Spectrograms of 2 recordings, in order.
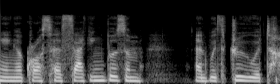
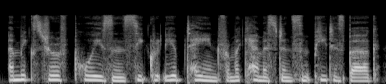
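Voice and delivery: ordinary delivery

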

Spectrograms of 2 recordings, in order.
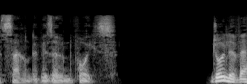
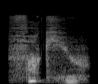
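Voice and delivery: whispered, much softer curse; very quietly; 9 dB quieter than usual. Acted. Lededja cursing Veppers from her hiding place, whispered. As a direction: breathe the curse out under your breath. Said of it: "very, very quietly".

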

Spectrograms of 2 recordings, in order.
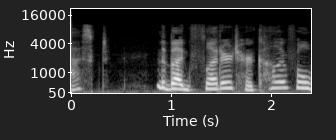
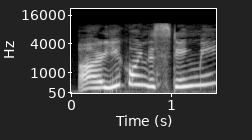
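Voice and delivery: put-on high, loud, mildly worried child's question; hesitant; 8 semitones higher, 5 dB louder than usual. A narrator's reading. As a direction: ask uneasily, lifting the pitch right up. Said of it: "said Austin hesitantly".

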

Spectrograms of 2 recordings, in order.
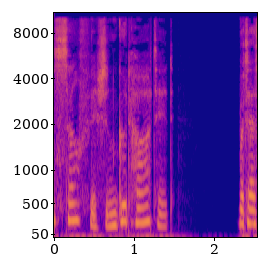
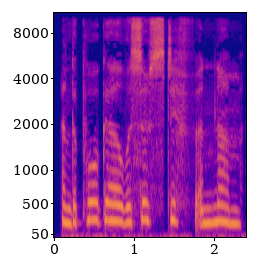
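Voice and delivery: usual speaking voice

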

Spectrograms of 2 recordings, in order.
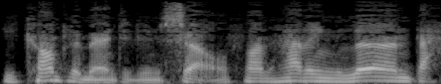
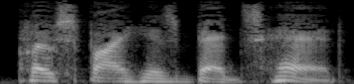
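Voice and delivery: ordinary delivery

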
